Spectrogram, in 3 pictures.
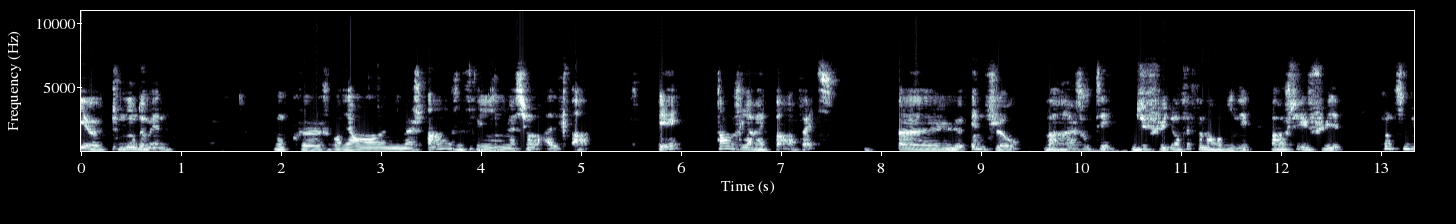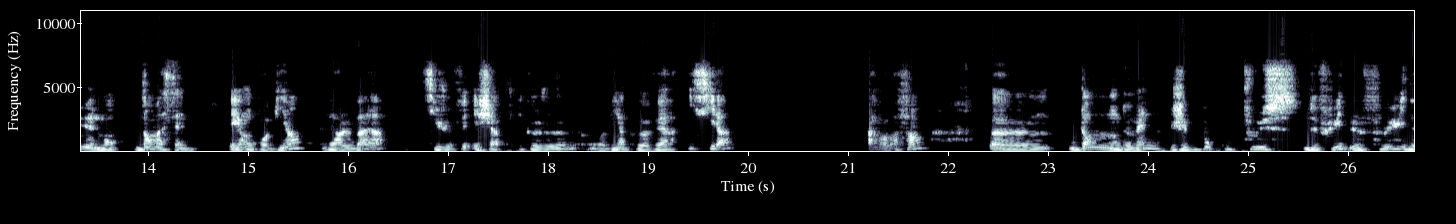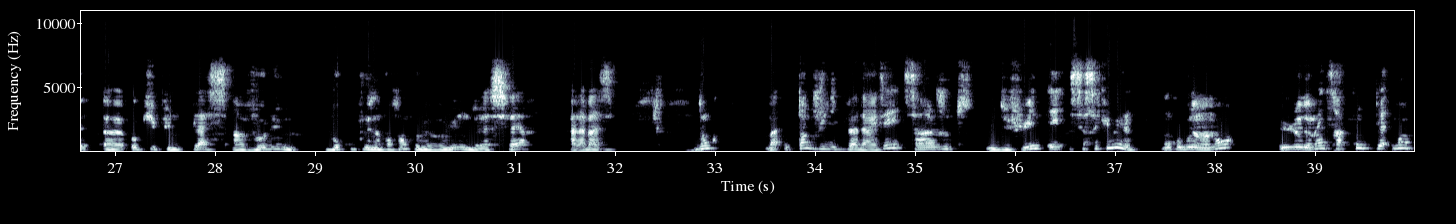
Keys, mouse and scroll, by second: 0.3 Left, 0.5 Left, 0.6 Left, 2.9 click, 3.9 alt+a, 17.3 Escape, 18.1 click.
